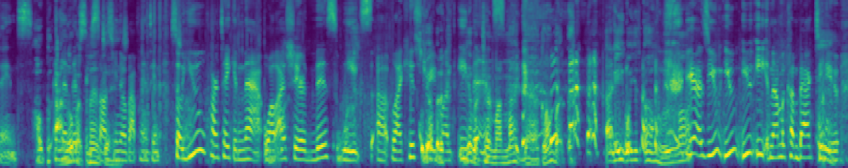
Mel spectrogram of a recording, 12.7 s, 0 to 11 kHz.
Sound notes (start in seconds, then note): 10.0 laughing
